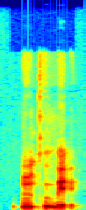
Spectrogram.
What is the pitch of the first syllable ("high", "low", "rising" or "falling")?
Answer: low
